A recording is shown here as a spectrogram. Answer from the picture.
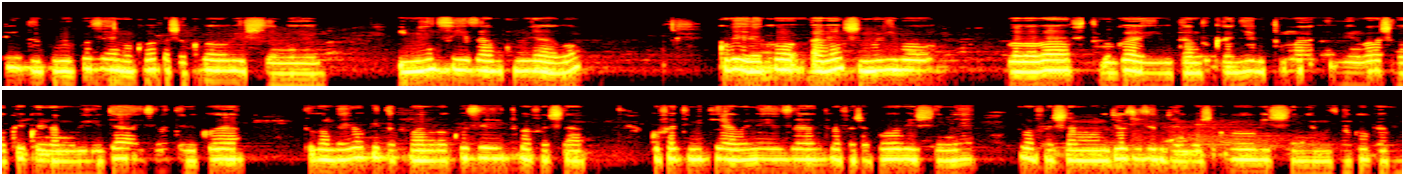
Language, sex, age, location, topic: Kinyarwanda, female, 18-24, Kigali, health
